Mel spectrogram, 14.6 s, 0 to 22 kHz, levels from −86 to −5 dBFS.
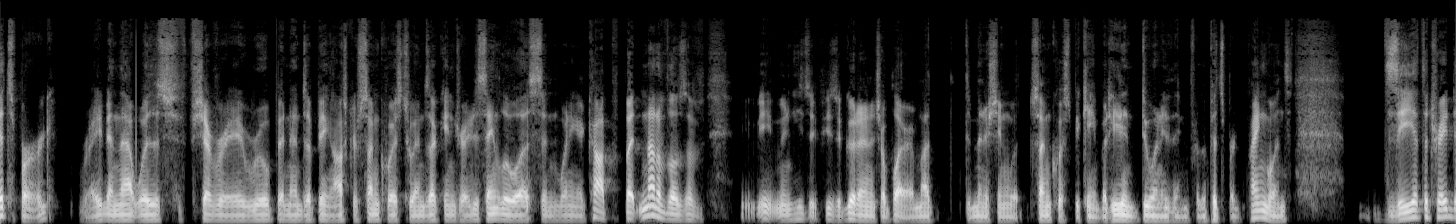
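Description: At 1.36 s a single loud pop cuts through the speech and is gone by 1.38 s. It is a short, sharp click-thump that rises a little above the level of the voice. The speech carries on underneath without a break. A sudden voltage step entered the signal path here, likely from a plug being seated, a switch, or static discharge. The following circuitry shaped that step into this brief pulse.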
